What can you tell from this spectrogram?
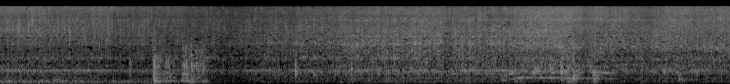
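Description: Chopped tomatoes sizzling steadily in hot oil with fried onions in a pan, stirred with a wooden spatula, with a single knock of the spatula about a second and a half in.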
